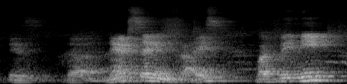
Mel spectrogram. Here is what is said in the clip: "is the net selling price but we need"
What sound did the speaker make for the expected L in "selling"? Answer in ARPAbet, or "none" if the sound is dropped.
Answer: none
